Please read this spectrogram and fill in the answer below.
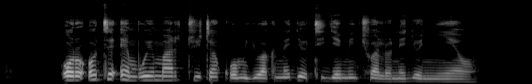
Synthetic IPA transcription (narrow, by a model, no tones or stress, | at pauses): oɾoʔoteʔɛmbuimartwitakwomjwaknɛd͡ʒɔtʰid͡ʒemit͡ʃwalɔnɛd͡ʒɔɲjeɔ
